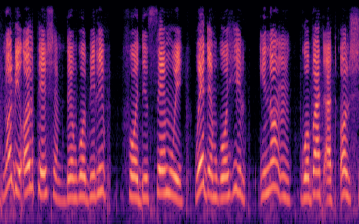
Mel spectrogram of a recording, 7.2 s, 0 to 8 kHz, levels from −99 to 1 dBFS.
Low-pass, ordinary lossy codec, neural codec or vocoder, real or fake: 7.2 kHz; none; codec, 16 kHz, 16 kbps, FreqCodec, larger model; fake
